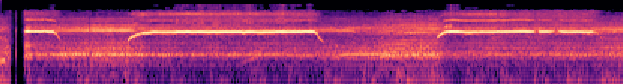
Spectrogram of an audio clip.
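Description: A whistle sounding in three long, steady high notes, the second and third held for about two seconds each, each sliding up into pitch and falling away at the end, over stadium crowd noise.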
